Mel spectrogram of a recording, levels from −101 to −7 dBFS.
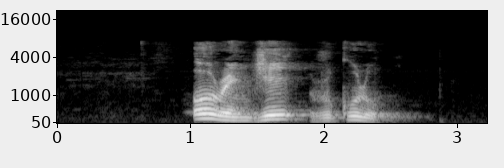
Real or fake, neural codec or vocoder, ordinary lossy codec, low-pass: real; none; MP3, 64 kbps; 7.2 kHz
